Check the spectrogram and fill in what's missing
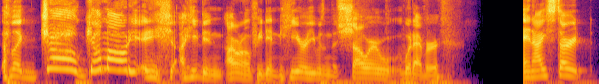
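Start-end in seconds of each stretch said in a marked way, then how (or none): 0.4-1.4 high called-out shout across the house; calling out. Retold or imitated. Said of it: "I'm yelling to Joe".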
